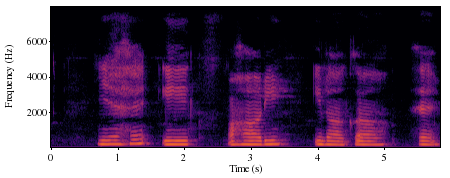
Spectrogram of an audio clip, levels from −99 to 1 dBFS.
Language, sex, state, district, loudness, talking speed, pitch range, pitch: Hindi, female, Bihar, Kishanganj, -40 LUFS, 60 wpm, 195-215 Hz, 200 Hz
